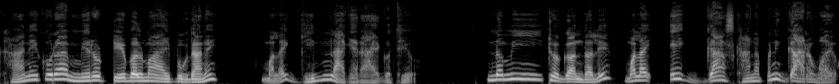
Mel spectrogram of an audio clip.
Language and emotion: Nepali, disgusted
